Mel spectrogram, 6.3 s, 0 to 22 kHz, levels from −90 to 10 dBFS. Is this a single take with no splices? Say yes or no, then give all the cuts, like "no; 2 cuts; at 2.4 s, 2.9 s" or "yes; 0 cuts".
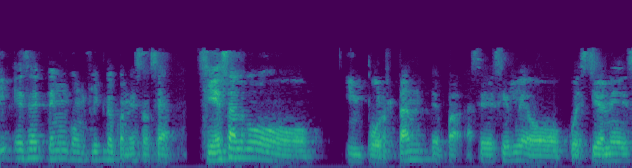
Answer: no; 1 cut; at 1.9 s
